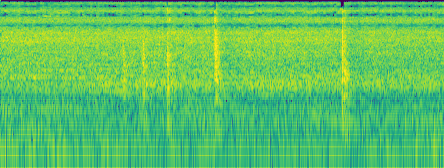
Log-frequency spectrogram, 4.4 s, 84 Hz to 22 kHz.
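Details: Ford F-150 idling steadily while a few sharp, irregular pops come from the front end. The front crossmember was loose after being removed for an oil pan gasket job and not reinstalled tight enough; the fix was tightening it.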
